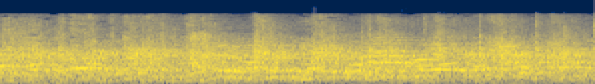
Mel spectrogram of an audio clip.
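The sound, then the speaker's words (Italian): Steady, dense applause from a large crowd greeting Sánchez at the FAO headquarters, many hands clapping at once in a continuous wash that holds an even loudness throughout, with faint murmuring voices mixed in. “Ma gli applausi con cui Sánchez è stato accolto nella sede della FAO fanno capire chi è il vero favorito.”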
